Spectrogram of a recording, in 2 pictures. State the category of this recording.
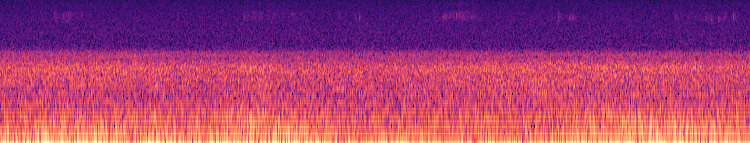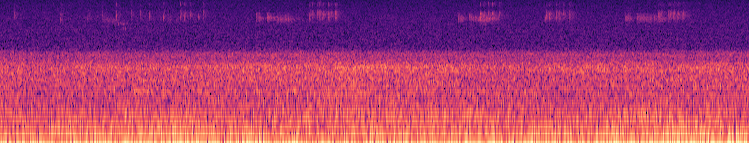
Soundscapes > Nature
